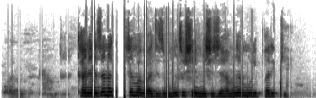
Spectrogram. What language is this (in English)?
Kinyarwanda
